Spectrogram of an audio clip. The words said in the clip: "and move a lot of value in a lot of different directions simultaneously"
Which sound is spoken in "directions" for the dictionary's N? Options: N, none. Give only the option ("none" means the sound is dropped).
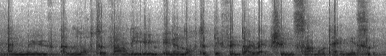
N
